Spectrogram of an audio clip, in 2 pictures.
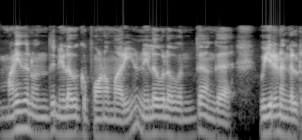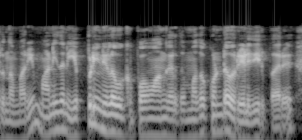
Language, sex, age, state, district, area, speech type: Tamil, male, 30-45, Tamil Nadu, Coimbatore, urban, spontaneous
